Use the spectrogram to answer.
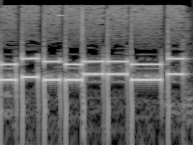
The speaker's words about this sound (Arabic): ديرنا اتصال على طول مباشر دائرة الأملاك المخزنية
